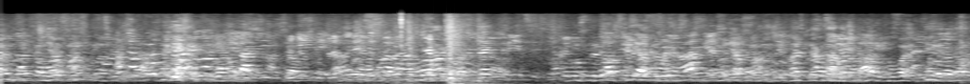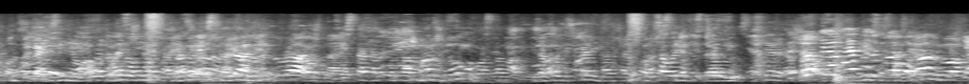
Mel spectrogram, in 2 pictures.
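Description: Several young men talk and call out in a large echoing hall.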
